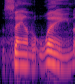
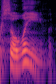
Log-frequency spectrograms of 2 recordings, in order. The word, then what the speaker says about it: Samhain: The Druids, about 3,000 years ago, the Druids had a pagan celebration called Samhain or Samhain, depending on who's pronouncing it. It sometimes is pronounced Samhain as well, but it rallied around the pagan god of the dead, Samhain.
